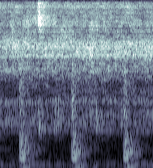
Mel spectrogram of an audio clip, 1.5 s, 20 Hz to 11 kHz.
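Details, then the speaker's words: Breville Barista Express BES870 steam wand stretching milk, tip held near the surface while the milk spins in a vortex: a steady airy hiss with soft surges about every half second, showing air is being drawn in properly. "want to hear that hissing noise that means you're injecting in which is good"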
